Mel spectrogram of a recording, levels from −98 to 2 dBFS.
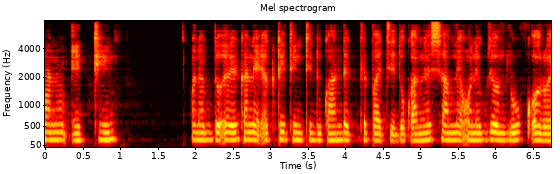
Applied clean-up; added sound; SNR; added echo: neural mask model DeepFilterNet 3.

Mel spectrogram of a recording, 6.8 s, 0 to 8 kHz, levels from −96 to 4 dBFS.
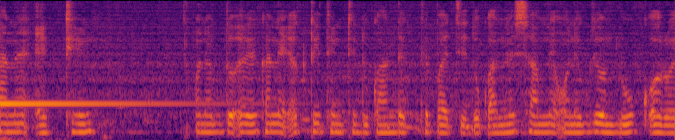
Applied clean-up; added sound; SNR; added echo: none; Keyboard (musical); 4 dB; reverberation time 0.1 s.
